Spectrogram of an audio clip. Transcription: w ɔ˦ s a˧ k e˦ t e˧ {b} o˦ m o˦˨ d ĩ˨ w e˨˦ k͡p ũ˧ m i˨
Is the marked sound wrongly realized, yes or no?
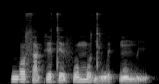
yes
